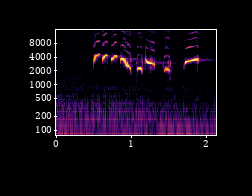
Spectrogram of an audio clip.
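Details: Singing male orange-headed thrush, played as a lure to get males singing: a quick series of eight clear, looping whistled notes, with descending slurs in the middle and a long, level, rising whistle to finish.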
